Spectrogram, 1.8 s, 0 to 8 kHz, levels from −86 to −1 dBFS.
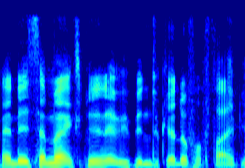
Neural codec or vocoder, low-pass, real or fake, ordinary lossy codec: none; 7.2 kHz; real; MP3, 64 kbps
